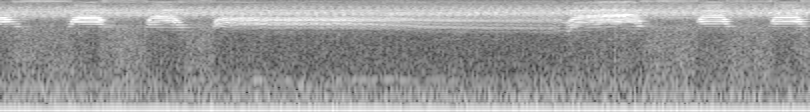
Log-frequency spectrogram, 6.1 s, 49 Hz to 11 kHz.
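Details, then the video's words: A robust cicada (minminzemi) in forest, filmed 19 August 2012 in summer, sings loud, pulsing 'meen-meen' notes repeated about twice a second over a constant high insect drone. "ミンミンゼミ うるさい鳴き声"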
